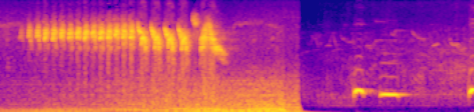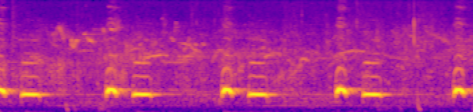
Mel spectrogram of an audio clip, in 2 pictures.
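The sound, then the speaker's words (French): A bird sings its spring song: a loud, harsh, rapid chatter opens, then a steady series of mellow two-note calls repeats about six times at an even pace, clear. “C'est donc un oiseau au final prévoyant et très utile dont le chant printanier nous accompagnera tout le long de cette émission.”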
